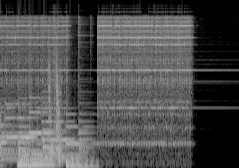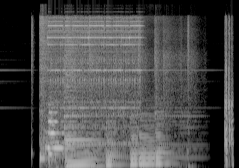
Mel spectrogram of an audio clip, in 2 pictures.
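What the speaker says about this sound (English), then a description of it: "It's a phone. Is it coming from my room?" A telephone rings in the video game Last Window: The Secret of Cape West, with bright electronic ring bursts, a pause, then another ring and a short final chirp, heard clearly with no voices.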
